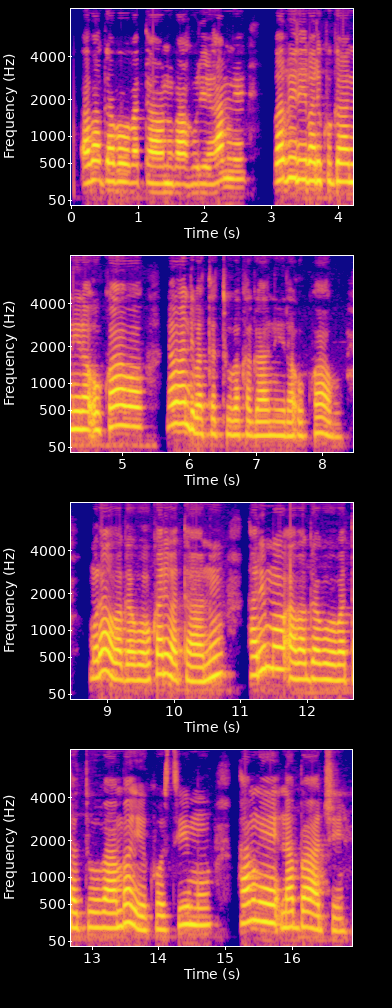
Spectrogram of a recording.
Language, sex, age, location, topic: Kinyarwanda, female, 25-35, Kigali, health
